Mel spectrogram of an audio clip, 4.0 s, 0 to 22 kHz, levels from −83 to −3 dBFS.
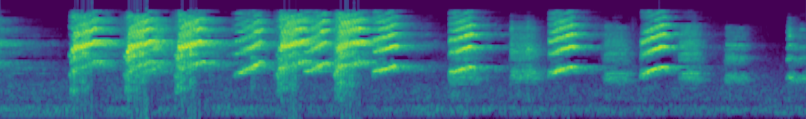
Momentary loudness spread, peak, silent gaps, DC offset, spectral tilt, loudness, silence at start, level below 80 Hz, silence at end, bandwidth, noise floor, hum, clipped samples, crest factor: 9 LU; 0 dBFS; none; under 0.1%; 5.5 dB/octave; -10 LUFS; 0 s; -70 dBFS; 0 s; over 20 kHz; -34 dBFS; none; under 0.1%; 14 dB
